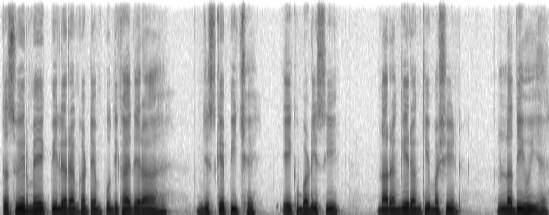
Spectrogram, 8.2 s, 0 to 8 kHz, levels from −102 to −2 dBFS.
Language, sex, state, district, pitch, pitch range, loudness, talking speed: Hindi, male, Jharkhand, Ranchi, 135 Hz, 130-150 Hz, -14 LUFS, 165 wpm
